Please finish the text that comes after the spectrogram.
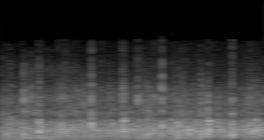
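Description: A crowd applauds in a brief burst of dense, close clapping with a few sharper individual claps standing out.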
